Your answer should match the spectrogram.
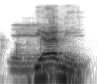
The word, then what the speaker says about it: DeAnda: DeAnda.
